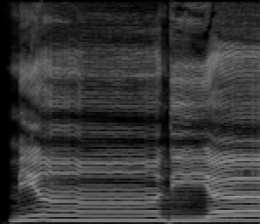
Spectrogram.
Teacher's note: ini dengungnya sedikit karena dal makhrajnya masih dekat dengan nun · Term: ikhfa aqrab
